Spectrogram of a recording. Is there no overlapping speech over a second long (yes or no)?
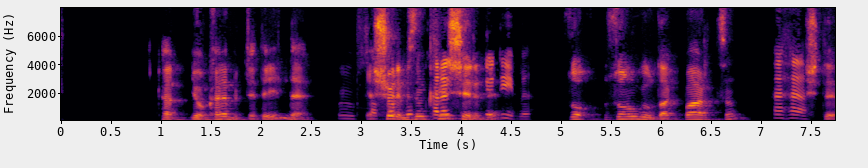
no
